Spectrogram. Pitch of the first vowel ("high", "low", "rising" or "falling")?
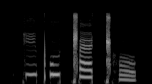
high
